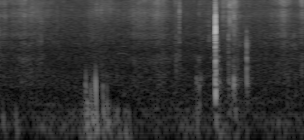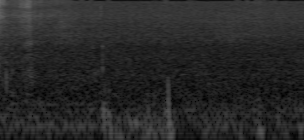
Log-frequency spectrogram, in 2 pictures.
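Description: A few soft thumps and one sharp click about two seconds in, over a quiet outdoor background: a person moving about and handling things close to a camera resting on grass.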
